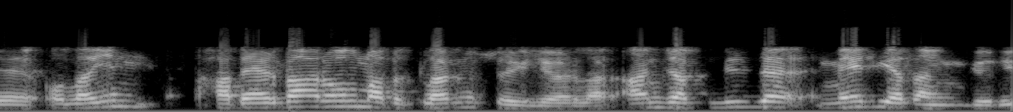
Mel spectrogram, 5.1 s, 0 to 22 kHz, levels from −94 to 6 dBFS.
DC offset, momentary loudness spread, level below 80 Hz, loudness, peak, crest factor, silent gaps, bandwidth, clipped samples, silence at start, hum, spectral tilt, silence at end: 0.3%; 7 LU; -70 dBFS; -22 LUFS; -8 dBFS; 14 dB; none; 7.8 kHz; under 0.1%; 0 s; none; -5.5 dB/octave; 0 s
